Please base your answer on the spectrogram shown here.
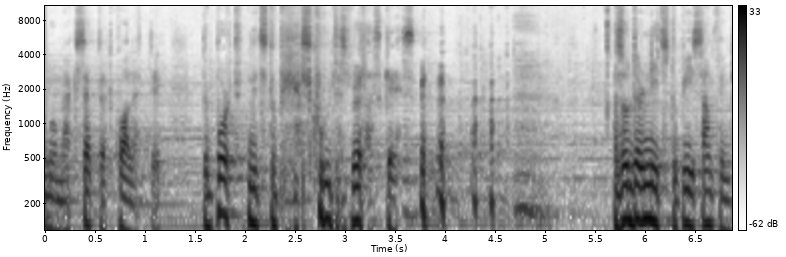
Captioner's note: laughs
